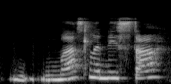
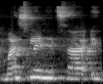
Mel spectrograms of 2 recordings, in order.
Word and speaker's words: Maslenitsa: Is it like a maslinista? No, yeah, wow. Maslenitsa, this celebration is usually on spring.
